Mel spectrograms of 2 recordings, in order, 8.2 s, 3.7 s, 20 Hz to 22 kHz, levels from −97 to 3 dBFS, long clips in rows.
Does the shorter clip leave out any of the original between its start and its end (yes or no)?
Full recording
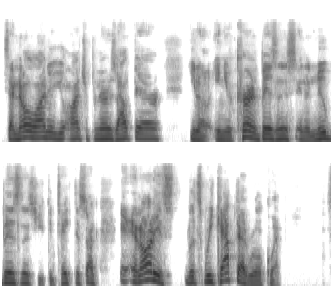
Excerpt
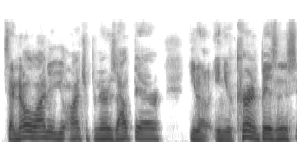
no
